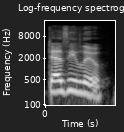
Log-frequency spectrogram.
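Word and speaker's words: Desilu: Desi Lou.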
